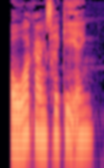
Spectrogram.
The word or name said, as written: overgangsregering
